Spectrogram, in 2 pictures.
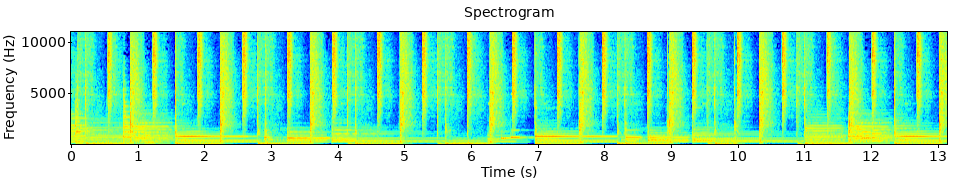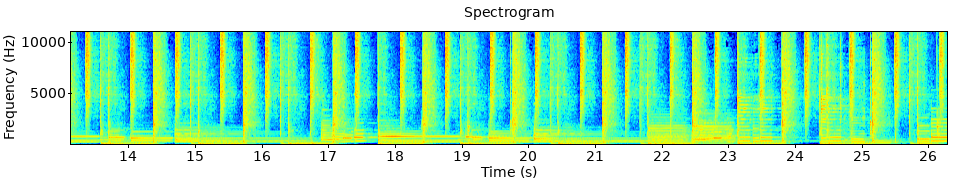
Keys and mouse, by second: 0.0-0.5 typing, 1.6-2.5 typing, 3.0 Down, 3.4 Return, 4.9 click, 6.1 click, 9.2 click, 11.7 click, 12.9 click, 13.3 click, 14.0 click, 14.9 right click, 20.7 click, 23.4 click, 25.9 click, 26.1 click.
